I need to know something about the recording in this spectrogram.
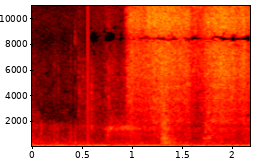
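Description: A hand rubs over rough fabric.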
